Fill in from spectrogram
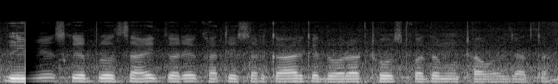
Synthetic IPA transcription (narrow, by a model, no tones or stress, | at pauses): lueskepɾoːt̪saːɦɪt̪̚kəɾekʰaːt̪ʰisəɾkaːɾked̪ɔːɾaʈʰoːskəd̪əmʊʈʰaːʋəld͡ʒaːt̪aɦɛ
